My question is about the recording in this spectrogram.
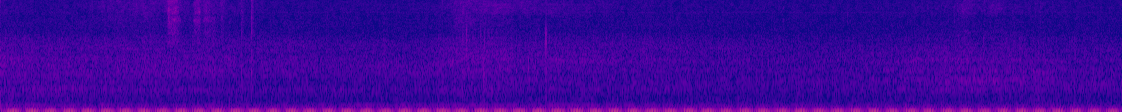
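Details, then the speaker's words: Unexplained knock at idle with the mirror shaking and vibration in the steering wheel: a deep, regular thump about three or four per second pounding over the idle; a strong knock of unknown origin. "Не знаю, слышно, нет этот стук. Долбит прям ощутимо."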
